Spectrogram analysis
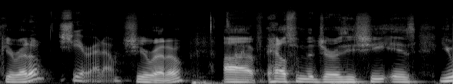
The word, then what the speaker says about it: Sciaretto: Her name is, and it's pronounced Sciaretto.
